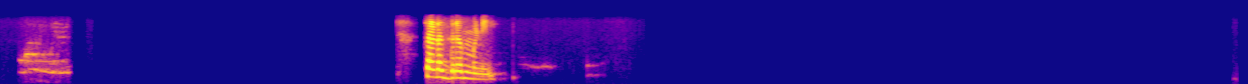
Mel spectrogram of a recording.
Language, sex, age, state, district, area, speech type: Dogri, female, 18-30, Jammu and Kashmir, Kathua, rural, conversation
